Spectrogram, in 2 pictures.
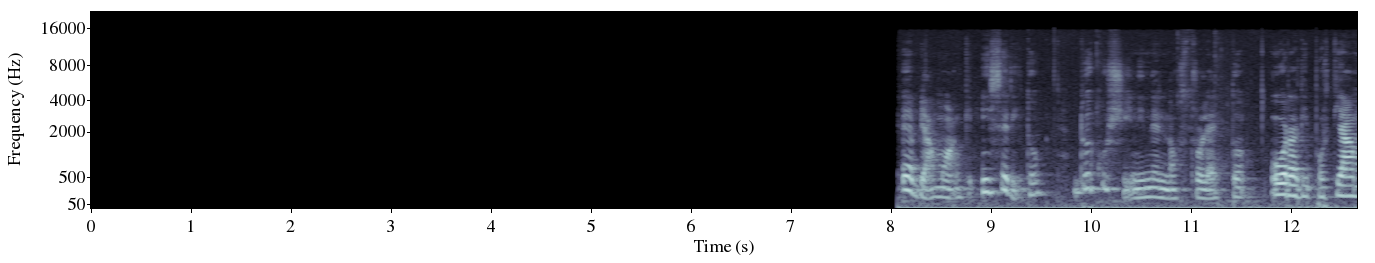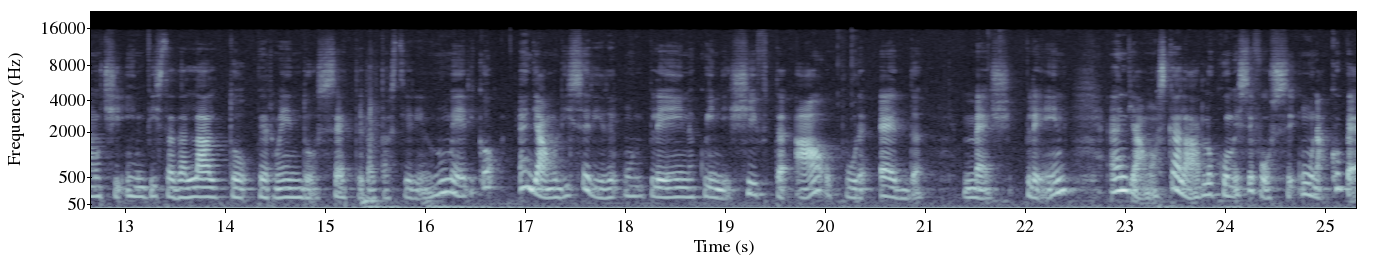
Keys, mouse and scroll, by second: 0.3 click, 1.4 click, 1.9-3.0 drag, 3.9 click, 4.5 middle click, 5.5 shift+d, 6.2 click, 7.0 scroll, 7.2 middle click, 7.7 click, 8.0-10.9 middle drag, 11.1 click, 11.7-15.6 middle drag, 15.6 KP_7, 17.0-20.0 scroll down 1, 20.5-22.9 drag, 22.9-24.2 scroll, 24.2-25.3 s.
